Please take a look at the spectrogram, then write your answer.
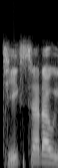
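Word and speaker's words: Dijkstra: 자, 이걸 딕사라고 있는 사람들도 간혹가다 있는데 이 네덜란드 사람이고 이분이 자기 이름은 다이스라고 읽으라라고 했는지 모르겠는데 영어권 사람들은 다 다이스라고 읽더라고. 그래서 저도 그냥 다이스라고 읽는 거예요.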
